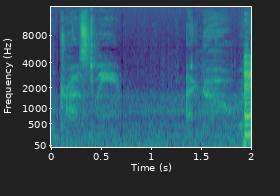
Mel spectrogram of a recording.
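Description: A woman's voice, soft and near a whisper, followed by a quieter pause; full-voiced speech starts at the very end.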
